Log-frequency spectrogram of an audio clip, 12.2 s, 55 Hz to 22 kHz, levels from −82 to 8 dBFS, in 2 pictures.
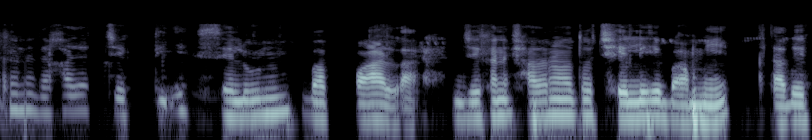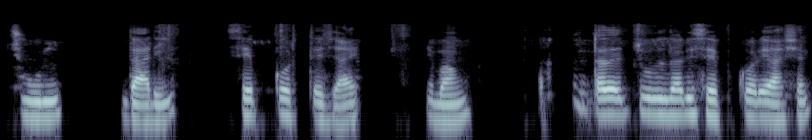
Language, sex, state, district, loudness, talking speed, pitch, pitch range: Bengali, male, West Bengal, Dakshin Dinajpur, -21 LUFS, 130 wpm, 150 Hz, 135-160 Hz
